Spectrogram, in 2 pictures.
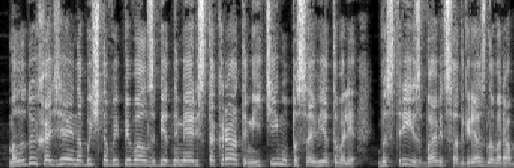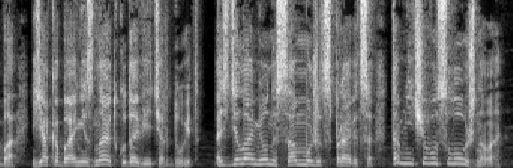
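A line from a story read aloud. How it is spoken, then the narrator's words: Sad, smiling. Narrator (Russian): грустно улыбнулся Саха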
